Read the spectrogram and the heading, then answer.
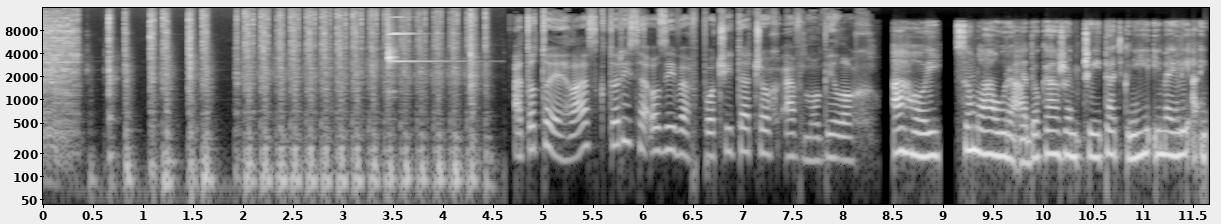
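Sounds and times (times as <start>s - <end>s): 
Picht Braille typewriter clacking: 0.0s - 4.7s
high ringing tone: 3.5s - 4.7s
speech: 4.8s - 11.6s.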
